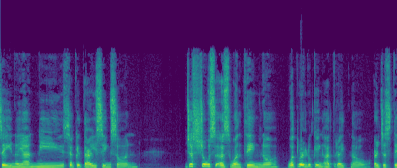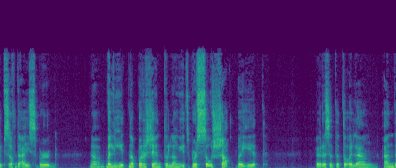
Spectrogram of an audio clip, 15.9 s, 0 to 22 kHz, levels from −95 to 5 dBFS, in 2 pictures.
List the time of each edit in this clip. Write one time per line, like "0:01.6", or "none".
none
